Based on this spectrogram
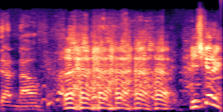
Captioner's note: Jackass members and Jordan laugh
